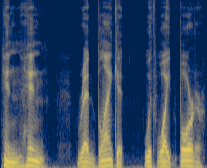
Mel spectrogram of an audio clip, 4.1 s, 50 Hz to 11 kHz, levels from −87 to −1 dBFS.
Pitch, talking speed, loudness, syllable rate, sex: 90 Hz, 100 wpm, -17 LUFS, 3.3 syllables/s, male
